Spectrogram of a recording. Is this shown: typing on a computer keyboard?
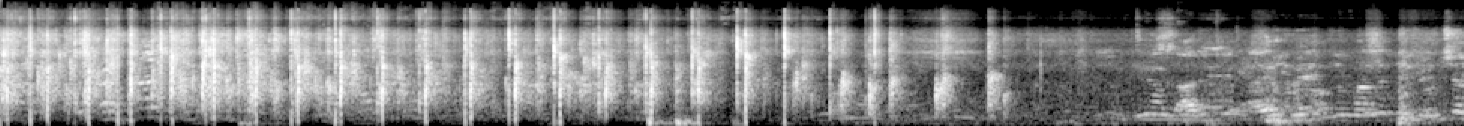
no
